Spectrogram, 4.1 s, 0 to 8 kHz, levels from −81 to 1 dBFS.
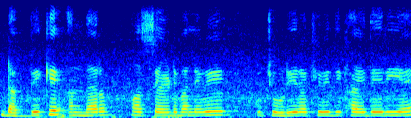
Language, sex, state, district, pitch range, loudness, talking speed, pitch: Hindi, female, Bihar, Bhagalpur, 215-225 Hz, -29 LUFS, 235 wpm, 220 Hz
